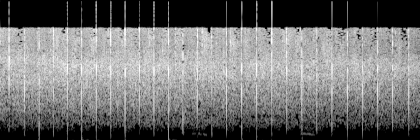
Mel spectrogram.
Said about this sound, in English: Would you give these people a round of applause?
